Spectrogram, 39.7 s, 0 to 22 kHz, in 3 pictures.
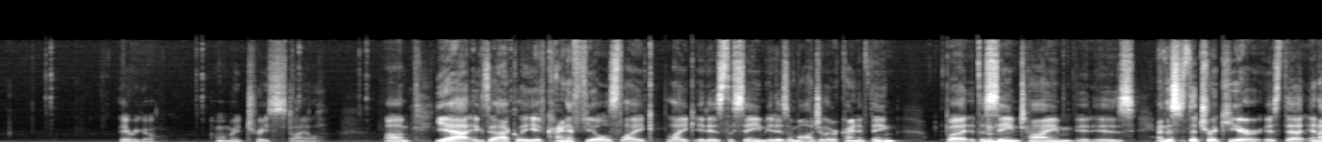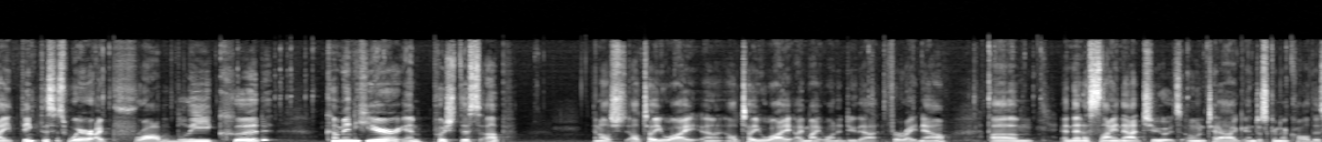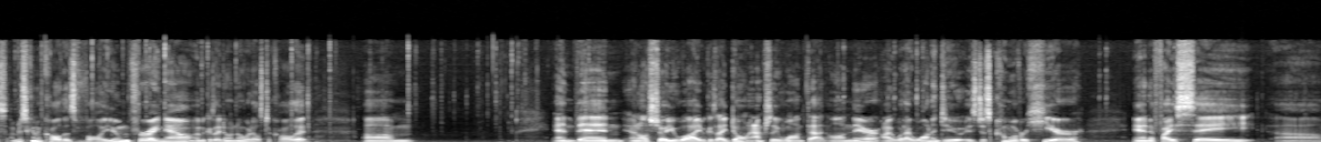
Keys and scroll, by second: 5.7 l, 8.0 Escape, 10.6 space, 12.0 |, 13.5 space, 14.9 space, 17.7 p, 22.0 space, 22.9 space, 26.2-27.9 typing, 29.3 shift+o, 30.5 shift+m, 31.5 shift+e, 31.6 Return.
